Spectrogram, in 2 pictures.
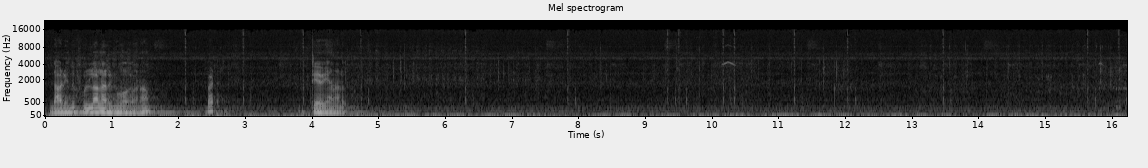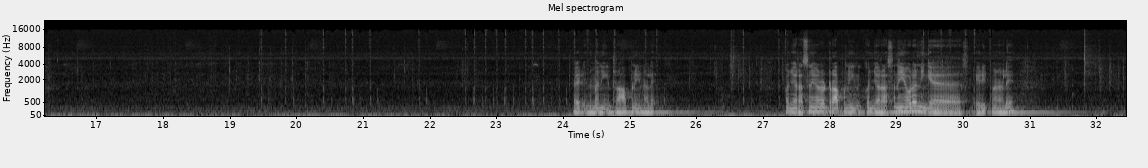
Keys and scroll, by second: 26.2 ctrl+z, 31.4 ctrl+z.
